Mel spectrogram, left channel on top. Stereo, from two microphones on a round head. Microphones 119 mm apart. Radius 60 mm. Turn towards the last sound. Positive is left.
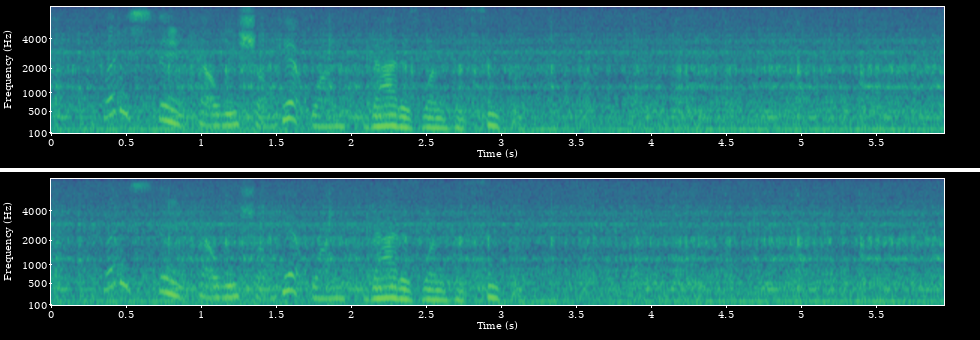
turn(degrees=20)  # may be behind; listen again after turning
